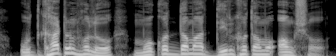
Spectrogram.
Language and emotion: Bengali, neutral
